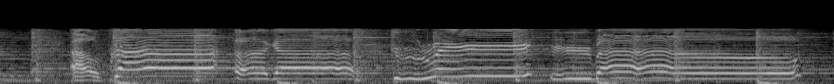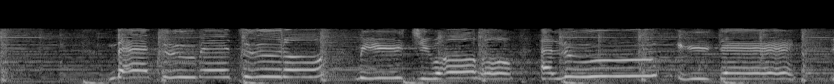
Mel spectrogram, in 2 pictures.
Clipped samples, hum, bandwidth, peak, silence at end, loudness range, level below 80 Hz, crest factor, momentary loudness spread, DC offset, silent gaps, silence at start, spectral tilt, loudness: under 0.1%; none; 5.4 kHz; -10 dBFS; 0 s; 4 LU; -42 dBFS; 14 dB; 11 LU; under 0.1%; none; 0 s; -4.5 dB/octave; -22 LUFS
